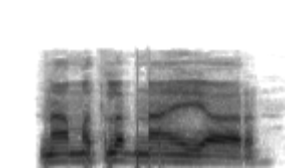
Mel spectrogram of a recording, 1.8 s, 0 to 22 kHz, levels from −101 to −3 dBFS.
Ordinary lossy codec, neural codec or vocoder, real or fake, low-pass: AAC, 32 kbps; none; real; 7.2 kHz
